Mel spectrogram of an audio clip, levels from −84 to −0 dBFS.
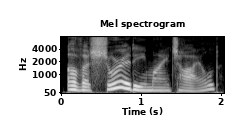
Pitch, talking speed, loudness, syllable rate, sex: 190 Hz, 145 wpm, -16 LUFS, 3.8 syllables/s, female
